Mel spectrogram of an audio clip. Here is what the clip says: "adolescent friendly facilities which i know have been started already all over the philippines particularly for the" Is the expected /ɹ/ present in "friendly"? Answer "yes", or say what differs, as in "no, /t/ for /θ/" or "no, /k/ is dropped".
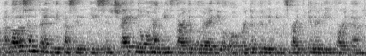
yes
